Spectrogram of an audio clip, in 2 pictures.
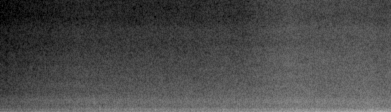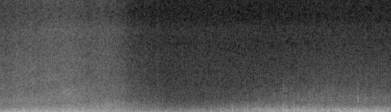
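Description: Wind buffeting the microphone over the wash of sea water, with no clear tones. A louder rushing hiss swells up a third of the way in and cuts off suddenly about two-thirds through, and the low rumble rises again near the end.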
